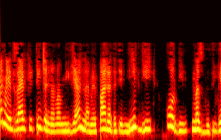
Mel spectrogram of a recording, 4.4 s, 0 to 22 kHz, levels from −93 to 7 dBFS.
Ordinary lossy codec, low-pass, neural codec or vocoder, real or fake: MP3, 32 kbps; 7.2 kHz; codec, 16 kHz in and 24 kHz out, 0.6 kbps, FireRedTTS-2 codec; fake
